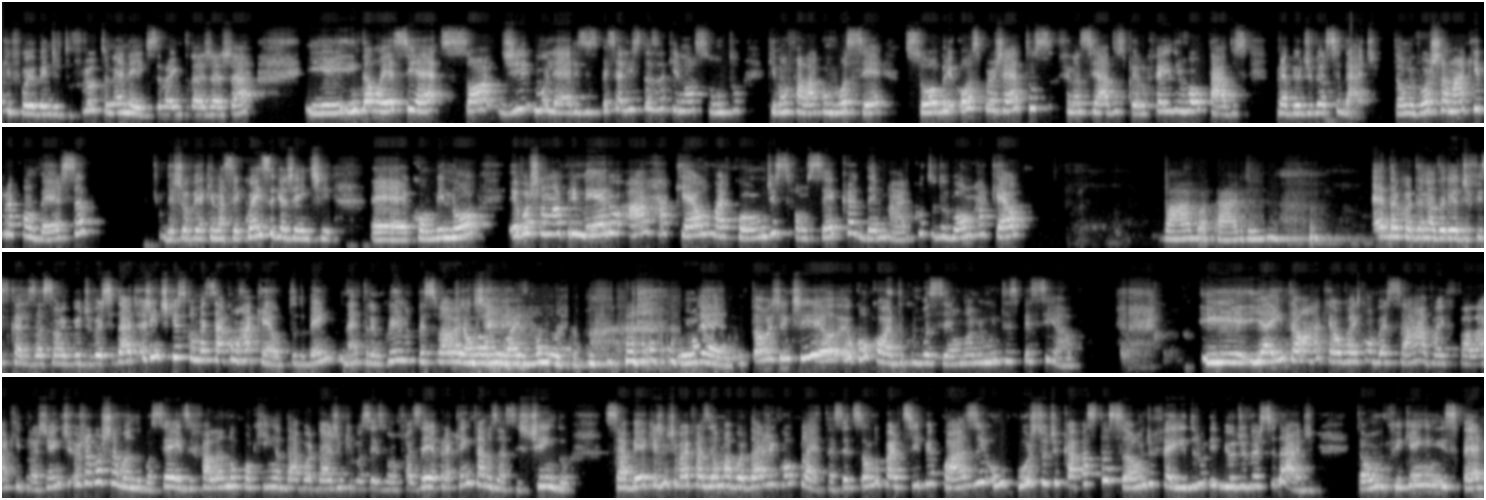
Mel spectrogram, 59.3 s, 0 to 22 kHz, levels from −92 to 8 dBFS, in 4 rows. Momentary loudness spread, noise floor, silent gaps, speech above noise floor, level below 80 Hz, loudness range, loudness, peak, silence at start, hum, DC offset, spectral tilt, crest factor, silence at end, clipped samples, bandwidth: 10 LU; -65 dBFS; 12.69-12.73 s, 15.96-16.01 s; 48 dB; -64 dBFS; 5 LU; -17 LUFS; 0 dBFS; 0 s; none; under 0.1%; -2.5 dB/octave; 16 dB; 0 s; under 0.1%; 10 kHz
